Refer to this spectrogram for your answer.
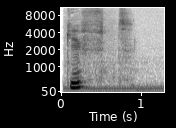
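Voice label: "gift", Icelandic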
